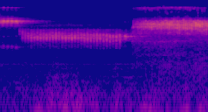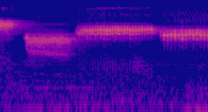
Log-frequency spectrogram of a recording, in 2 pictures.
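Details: Yellow golden canary training song with a series of trilled tours, each held about a second, jumping between higher and lower pitches, with a buzzy low section in the middle.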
